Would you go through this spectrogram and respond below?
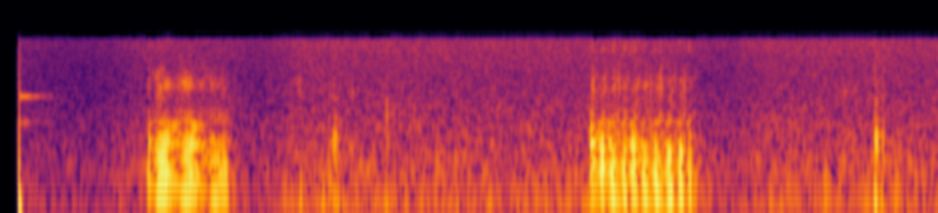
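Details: Sleeping Shar Pei dog snoring indoors: two rough, buzzy snores about three seconds apart, each roughly half a second long, with a faint quieter breath between them.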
